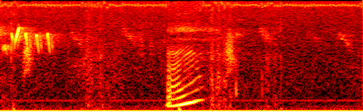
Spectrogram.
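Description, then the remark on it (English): Outdoors, a few short, faint bird chirps flutter at the start, then a single loud rising vocal call cuts in briefly before fading to quiet background noise. “Look at all those birds.”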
